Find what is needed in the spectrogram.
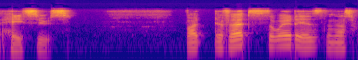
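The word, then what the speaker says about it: Jesús: Jesus means hail Zeus because in Spanish you pronounce that hey Zeus but if that's the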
